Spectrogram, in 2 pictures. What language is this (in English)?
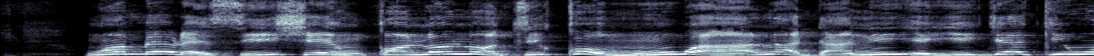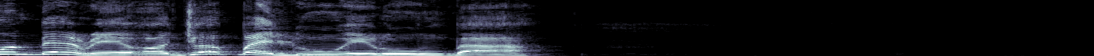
Yoruba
